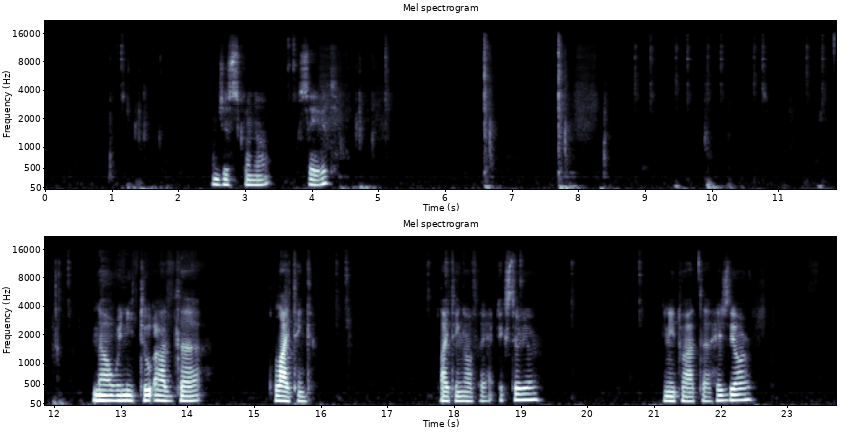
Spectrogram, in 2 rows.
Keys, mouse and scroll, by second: 1.2 ctrl+s, 8.2-8.6 scroll down 1, 8.6 middle drag, 8.8-9.2 scroll down 2, 9.2 middle drag, 9.5 scroll up 2, 9.7 shift+middle drag, 10.1 scroll down 1, 10.4 middle click, 11.2 middle click, 11.8 shift+middle drag, 15.6 scroll down 2, 15.9 middle drag, 17.3 middle click, 18.7 click, 19.4-20.5 middle drag, 20.7-23.6 scroll up 1.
